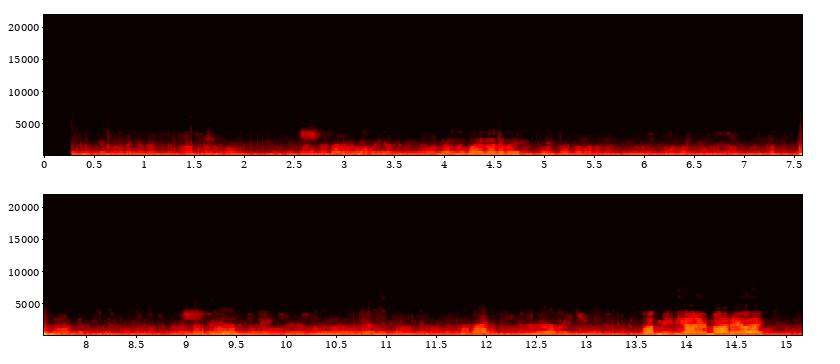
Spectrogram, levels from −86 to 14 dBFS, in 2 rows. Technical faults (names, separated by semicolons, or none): none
